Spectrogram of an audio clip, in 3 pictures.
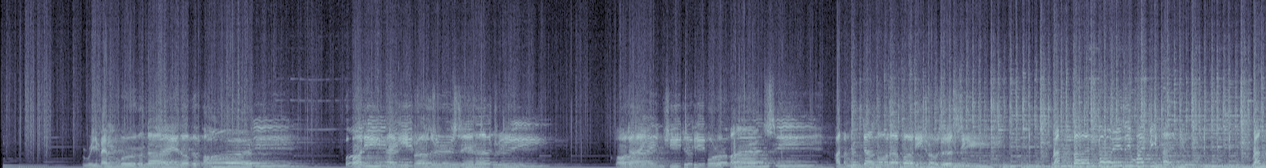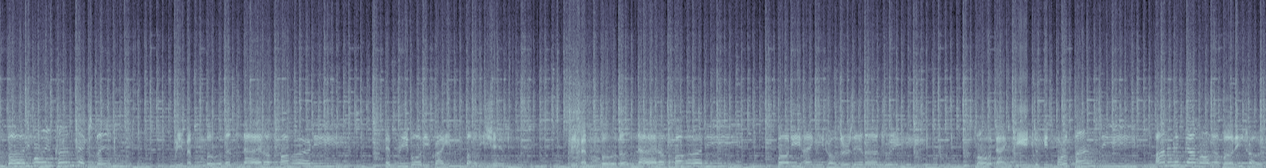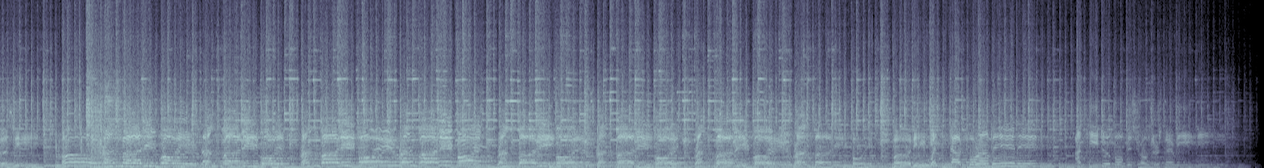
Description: HOME > SKA / ROCKSTEADY  >  CALYPSO
Good Calypso
SIDE A:少しチリノイズ入りますが良好です。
